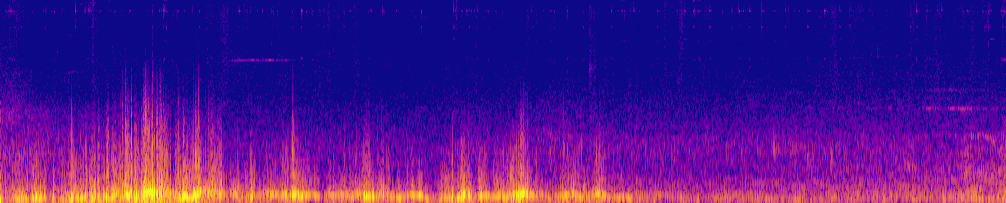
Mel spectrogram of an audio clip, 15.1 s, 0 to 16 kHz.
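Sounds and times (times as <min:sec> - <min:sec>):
low uneven rumble: 0:00.0 - 0:15.0
footsteps on concrete: 0:04.5 - 0:15.0.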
